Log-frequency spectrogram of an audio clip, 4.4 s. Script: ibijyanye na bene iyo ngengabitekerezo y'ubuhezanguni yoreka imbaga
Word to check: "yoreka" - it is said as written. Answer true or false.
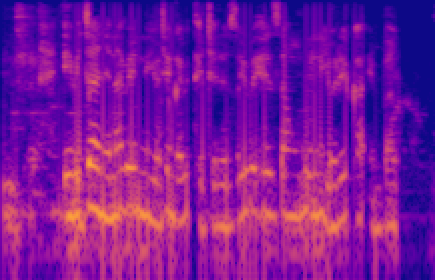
true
